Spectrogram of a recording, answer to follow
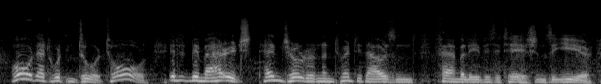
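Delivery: lightly voiced cheerful Irishman; a hint of a jovial Irish rogue; lively Irishman. Michael mocks marriage.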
